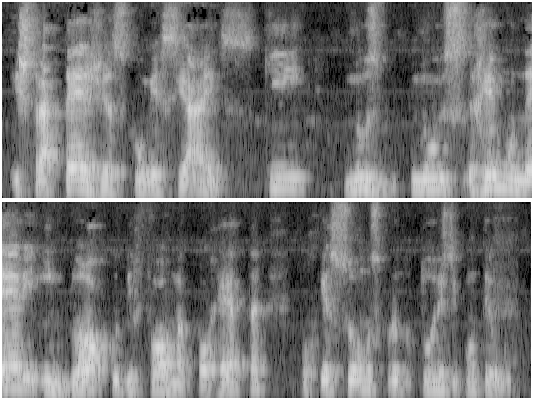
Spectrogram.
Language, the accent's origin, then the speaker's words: Portuguese; Pernambuco, Brazil; born there; de todo mundo que se chama … e que nasce em Pernambuco, como eu e como Luiz Inácio, por coincidência.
